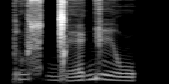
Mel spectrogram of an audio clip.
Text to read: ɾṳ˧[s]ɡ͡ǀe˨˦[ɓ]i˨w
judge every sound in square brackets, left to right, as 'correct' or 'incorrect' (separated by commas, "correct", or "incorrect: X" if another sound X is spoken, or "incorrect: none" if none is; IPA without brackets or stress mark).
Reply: correct, incorrect: ɡ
